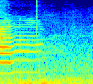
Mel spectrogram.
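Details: Street cat giving a single short, bright meow that fades quickly, with a faint tap and quiet outdoor background.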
